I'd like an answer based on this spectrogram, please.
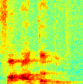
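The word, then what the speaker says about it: فاعتدوا: And when you read this together, you do not pronounce this alif. It is fa'atadu.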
